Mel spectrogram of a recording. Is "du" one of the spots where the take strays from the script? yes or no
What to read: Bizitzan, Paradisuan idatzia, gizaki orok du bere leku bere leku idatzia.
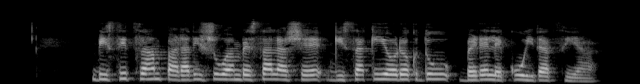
no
